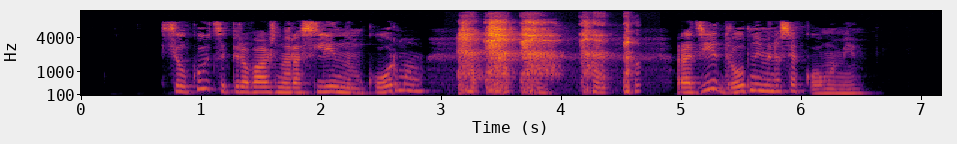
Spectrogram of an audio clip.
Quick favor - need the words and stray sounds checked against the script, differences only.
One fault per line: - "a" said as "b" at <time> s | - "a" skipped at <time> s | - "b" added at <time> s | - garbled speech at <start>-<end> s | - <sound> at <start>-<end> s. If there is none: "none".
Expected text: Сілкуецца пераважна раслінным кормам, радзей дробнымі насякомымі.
- cough at 3.1-4.7 s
